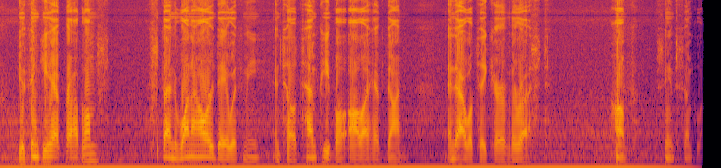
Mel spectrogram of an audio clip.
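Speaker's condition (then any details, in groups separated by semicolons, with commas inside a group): No condition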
